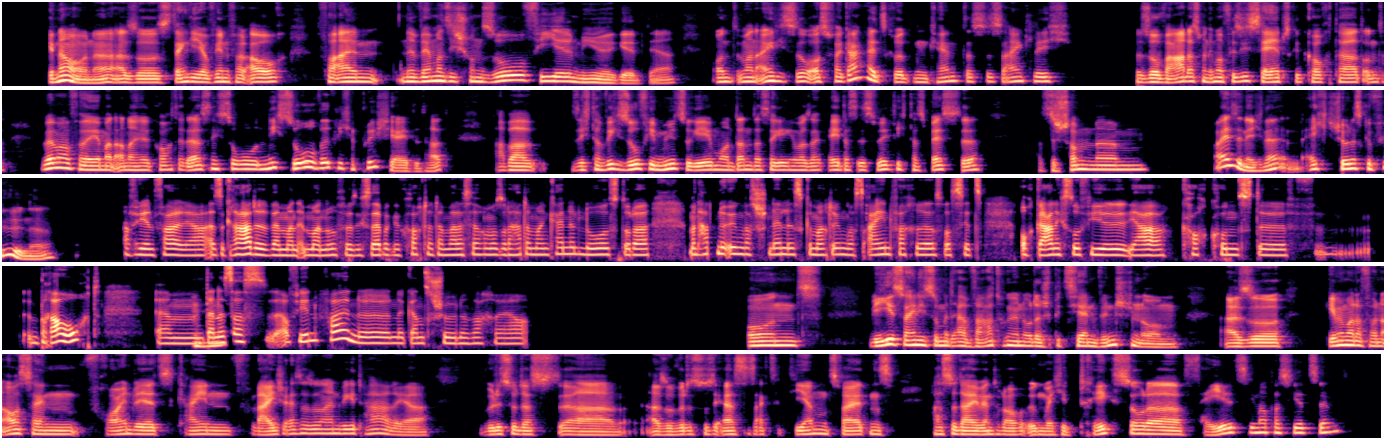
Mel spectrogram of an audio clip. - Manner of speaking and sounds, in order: other background noise; stressed: "so viel Mühe"; stressed: "so"; in English: "appreciated"; in English: "Fails"
- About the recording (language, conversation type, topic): German, podcast, Was begeistert dich am Kochen für andere Menschen?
